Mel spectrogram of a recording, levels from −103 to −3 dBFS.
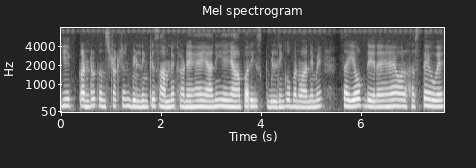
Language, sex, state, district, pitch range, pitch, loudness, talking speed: Hindi, female, Haryana, Jhajjar, 210-230 Hz, 220 Hz, -15 LUFS, 195 wpm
